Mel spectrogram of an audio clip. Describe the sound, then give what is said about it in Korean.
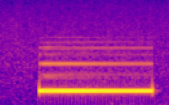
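A phone line's ringback tone sounds once, a steady electronic hum lasting about a second and a half, clear with nothing else around it; the call goes unanswered. “아 전화는 왜 이렇게 안 받는 건데?”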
